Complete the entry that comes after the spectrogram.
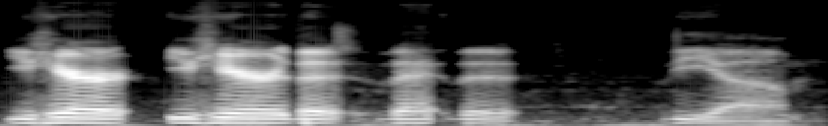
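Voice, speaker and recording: A man running a tabletop roleplaying game as game master, with a crisp, clear voice. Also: medium pitch, takes it slowly, sharp tone, no room sound.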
